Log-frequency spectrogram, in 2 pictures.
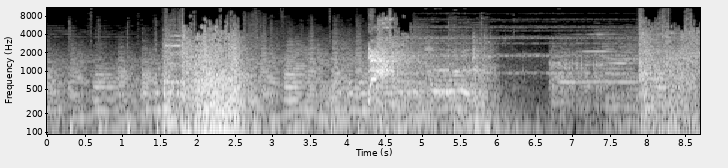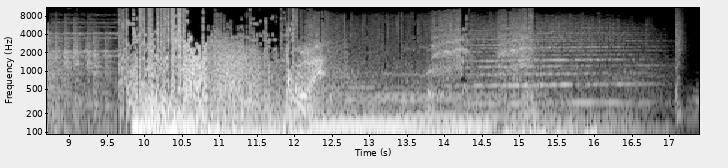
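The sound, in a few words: gas station explosion in Spider-Man 2 video game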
